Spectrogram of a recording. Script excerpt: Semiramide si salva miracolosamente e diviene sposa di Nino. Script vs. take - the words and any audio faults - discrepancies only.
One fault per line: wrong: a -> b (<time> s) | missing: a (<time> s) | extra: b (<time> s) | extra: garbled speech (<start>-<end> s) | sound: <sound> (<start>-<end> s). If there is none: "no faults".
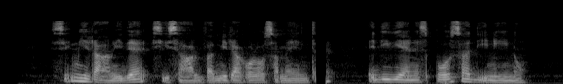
sound: dropout (3.2-3.3 s)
